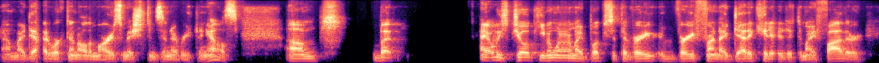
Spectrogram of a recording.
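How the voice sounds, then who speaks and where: A middle-aged man from Denver with a deep voice, telling his story as a guest on an interview show. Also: fairly quick, slightly rough. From Denver, Colorado, USA. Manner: animated storyteller, chatty with restarts. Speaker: keynote speaker and guest. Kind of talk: podcast interview.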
